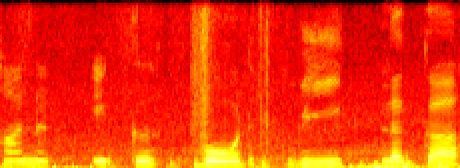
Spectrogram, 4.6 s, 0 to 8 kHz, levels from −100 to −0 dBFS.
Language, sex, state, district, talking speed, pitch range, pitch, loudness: Punjabi, female, Punjab, Kapurthala, 65 wpm, 195-210 Hz, 205 Hz, -19 LUFS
